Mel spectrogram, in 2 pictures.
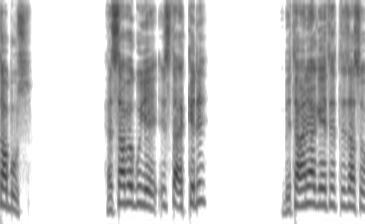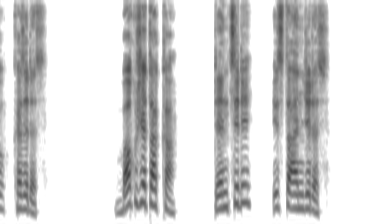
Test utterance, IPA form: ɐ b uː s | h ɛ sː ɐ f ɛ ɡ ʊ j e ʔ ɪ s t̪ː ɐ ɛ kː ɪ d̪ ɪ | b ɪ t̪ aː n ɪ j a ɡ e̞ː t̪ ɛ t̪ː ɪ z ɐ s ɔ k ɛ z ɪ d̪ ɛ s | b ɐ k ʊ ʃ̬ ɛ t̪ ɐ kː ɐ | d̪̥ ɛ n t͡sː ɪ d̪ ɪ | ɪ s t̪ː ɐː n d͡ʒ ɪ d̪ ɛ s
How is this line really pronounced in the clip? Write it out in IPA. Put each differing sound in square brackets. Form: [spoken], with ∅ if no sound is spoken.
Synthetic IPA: ɐ b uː s | h ɛ sː ɐ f ɛ ɡ ʊ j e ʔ ɪ s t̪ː ɐ ɛ kː ɪ d̪ ɪ | b ɪ t̪ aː n ɪ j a ɡ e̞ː t̪ ɛ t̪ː ɪ z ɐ s ɔ k ɛ z ɪ d̪ ɛ s | b ɐ k ʊ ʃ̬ ɛ t̪ ɐ kː ɐ | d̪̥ ɛ n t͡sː ɪ d̪ ɪ | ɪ s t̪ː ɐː n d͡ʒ ɪ d̪ ɛ s

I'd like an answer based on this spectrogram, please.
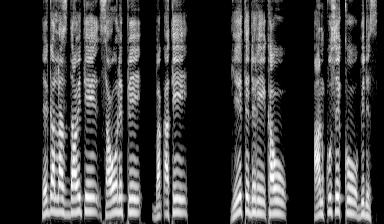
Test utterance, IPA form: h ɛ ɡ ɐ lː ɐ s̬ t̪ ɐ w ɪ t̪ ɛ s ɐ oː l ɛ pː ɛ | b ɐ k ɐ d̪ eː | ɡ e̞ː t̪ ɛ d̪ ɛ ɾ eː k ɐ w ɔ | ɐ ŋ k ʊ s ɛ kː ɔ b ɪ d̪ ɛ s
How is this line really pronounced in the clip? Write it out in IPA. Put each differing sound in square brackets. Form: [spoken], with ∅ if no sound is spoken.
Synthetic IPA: h ɛ ɡ ɐ lː ɐ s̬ [d̪] ɐ w ɪ t̪ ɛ s ɐ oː l ɛ pː ɛ | b ɐ [kʼ] ɐ [t̪] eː | ɡ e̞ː t̪ ɛ d̪ ɛ ɾ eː k ɐ w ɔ | ɐ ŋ k ʊ s ɛ kː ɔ b ɪ d̪ ɛ s

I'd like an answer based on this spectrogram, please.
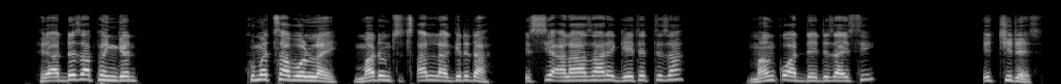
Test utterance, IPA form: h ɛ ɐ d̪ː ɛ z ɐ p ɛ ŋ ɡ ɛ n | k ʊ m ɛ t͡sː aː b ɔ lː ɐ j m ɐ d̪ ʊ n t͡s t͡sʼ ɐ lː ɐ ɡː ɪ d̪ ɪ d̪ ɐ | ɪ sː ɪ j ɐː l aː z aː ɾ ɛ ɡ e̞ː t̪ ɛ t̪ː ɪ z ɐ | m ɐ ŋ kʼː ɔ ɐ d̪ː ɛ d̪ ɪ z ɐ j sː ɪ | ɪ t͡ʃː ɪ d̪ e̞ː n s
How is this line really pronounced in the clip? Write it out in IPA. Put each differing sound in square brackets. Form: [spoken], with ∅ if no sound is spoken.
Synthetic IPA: h ɛ ɐ d̪ː ɛ z ɐ p ɛ ŋ ɡ ɛ n | k ʊ m ɛ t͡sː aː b ɔ lː ɐ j m ɐ d̪ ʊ n t͡s t͡sʼ ɐ lː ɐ [ɡ] ɪ d̪ ɪ d̪ ɐ | ɪ sː ɪ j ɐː l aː z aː ɾ ɛ ɡ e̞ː t̪ ɛ t̪ː ɪ z ɐ | m ɐ ŋ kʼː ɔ ɐ d̪ː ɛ d̪ ɪ z ɐ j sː ɪ | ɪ t͡ʃː ɪ d̪ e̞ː [∅] s

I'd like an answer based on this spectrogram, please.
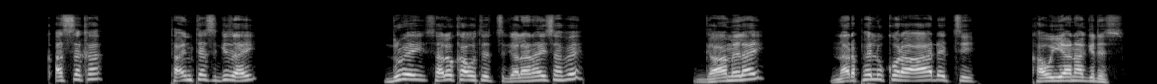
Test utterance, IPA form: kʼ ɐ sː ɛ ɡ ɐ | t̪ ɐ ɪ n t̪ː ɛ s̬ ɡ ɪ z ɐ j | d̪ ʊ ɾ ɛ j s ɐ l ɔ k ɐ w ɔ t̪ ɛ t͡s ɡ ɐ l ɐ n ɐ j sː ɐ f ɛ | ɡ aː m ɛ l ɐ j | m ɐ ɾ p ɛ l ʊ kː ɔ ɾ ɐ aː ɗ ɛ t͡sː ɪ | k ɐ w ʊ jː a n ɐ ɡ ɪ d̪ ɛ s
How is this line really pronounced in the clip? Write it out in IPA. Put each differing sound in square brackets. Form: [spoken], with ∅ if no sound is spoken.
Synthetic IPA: kʼ ɐ sː ɛ [k] ɐ | t̪ ɐ ɪ n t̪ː ɛ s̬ ɡ ɪ z ɐ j | d̪ ʊ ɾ ɛ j s ɐ l ɔ k ɐ w ɔ t̪ ɛ t͡s ɡ ɐ l ɐ n ɐ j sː ɐ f ɛ | ɡ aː m ɛ l ɐ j | [n] ɐ ɾ p ɛ l ʊ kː ɔ ɾ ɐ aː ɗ ɛ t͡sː ɪ | k ɐ w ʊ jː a n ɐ ɡ ɪ d̪ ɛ s

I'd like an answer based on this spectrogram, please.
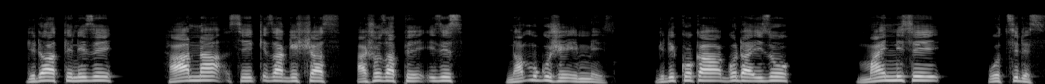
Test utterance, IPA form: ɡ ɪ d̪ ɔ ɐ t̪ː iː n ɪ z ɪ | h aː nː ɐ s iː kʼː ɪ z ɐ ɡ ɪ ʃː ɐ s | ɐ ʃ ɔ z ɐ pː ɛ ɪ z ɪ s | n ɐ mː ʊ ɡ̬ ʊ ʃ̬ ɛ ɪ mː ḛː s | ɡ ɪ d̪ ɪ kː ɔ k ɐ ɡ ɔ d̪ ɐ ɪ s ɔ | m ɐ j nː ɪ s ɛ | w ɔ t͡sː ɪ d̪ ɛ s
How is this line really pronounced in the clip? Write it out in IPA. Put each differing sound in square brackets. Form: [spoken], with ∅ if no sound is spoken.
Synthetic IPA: ɡ ɪ d̪ ɔ ɐ t̪ː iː n ɪ z ɪ | h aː nː ɐ s iː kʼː ɪ z ɐ ɡ ɪ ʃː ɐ s | ɐ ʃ ɔ z ɐ pː ɛ ɪ z ɪ s | n ɐ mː ʊ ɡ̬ ʊ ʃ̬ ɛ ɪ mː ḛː s | ɡ ɪ d̪ ɪ kː ɔ k ɐ ɡ ɔ d̪ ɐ ɪ [z] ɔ | m ɐ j nː ɪ s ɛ | w ɔ t͡sː ɪ d̪ ɛ s

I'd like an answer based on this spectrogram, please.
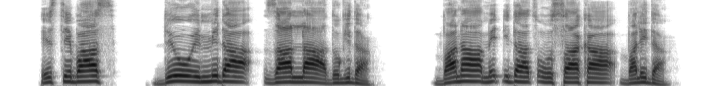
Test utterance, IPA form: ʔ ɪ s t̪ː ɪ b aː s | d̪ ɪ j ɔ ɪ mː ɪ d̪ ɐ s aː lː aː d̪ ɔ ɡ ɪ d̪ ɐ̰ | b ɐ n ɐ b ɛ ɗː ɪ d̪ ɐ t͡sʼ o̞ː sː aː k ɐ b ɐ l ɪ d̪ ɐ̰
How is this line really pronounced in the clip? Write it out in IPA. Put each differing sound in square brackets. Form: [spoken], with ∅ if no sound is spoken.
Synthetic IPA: ʔ ɪ s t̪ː ɪ b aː s | d̪ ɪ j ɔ ɪ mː ɪ d̪ ɐ [z] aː lː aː d̪ ɔ ɡ ɪ d̪ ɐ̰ | b ɐ n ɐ [m] ɛ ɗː ɪ d̪ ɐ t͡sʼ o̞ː sː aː k ɐ b ɐ l ɪ d̪ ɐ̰

